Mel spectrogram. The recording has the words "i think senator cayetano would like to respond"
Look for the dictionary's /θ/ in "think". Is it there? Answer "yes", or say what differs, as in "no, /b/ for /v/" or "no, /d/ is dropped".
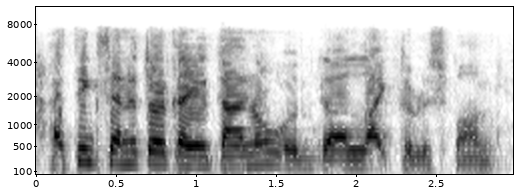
no, /t/ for /θ/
